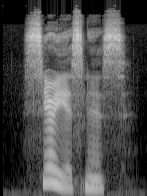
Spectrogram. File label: "seriousness", spelling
